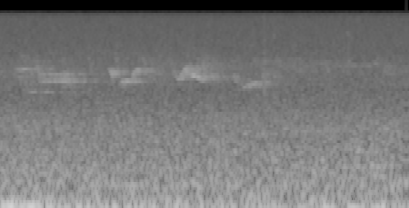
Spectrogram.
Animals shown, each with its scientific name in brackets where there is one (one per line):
Wood Thrush (Hylocichla mustelina)
Scarlet Tanager (Piranga olivacea)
